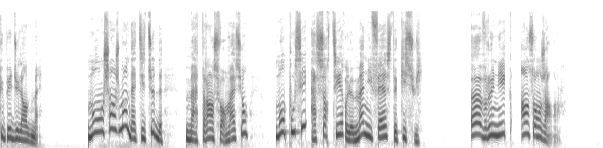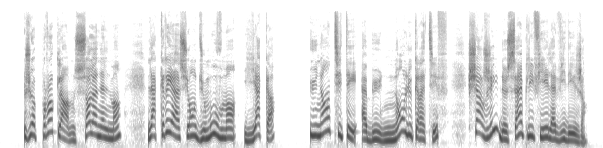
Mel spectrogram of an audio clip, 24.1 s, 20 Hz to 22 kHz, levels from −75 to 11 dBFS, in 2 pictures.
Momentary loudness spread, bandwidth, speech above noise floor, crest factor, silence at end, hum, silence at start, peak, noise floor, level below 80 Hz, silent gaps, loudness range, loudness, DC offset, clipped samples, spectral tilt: 8 LU; 17 kHz; 57 dB; 12 dB; 0.35 s; none; 0 s; -12 dBFS; -80 dBFS; -64 dBFS; none; 3 LU; -22 LUFS; under 0.1%; under 0.1%; -4.5 dB/octave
